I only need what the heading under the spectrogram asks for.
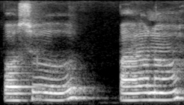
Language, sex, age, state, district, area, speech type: Odia, female, 30-45, Odisha, Ganjam, urban, spontaneous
